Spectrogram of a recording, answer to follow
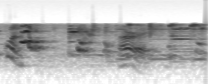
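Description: Electronic music from a Brainy Baby music toy starts suddenly, and an Alaskan Malamute howls and yowls along with wavering, falling pitch.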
